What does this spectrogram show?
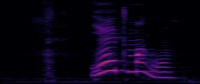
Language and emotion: Russian, neutral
